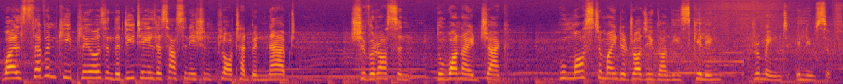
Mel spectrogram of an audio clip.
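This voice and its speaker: A man reading a scripted news documentary narration in a measured, even way. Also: extremely high pitch. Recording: voice-over with music behind.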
